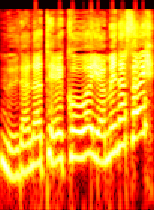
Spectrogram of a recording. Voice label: voice jp; renri

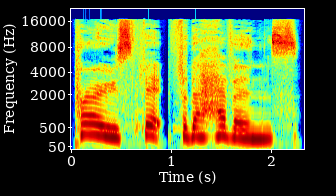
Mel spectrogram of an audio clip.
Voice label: variable chant

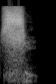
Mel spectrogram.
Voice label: damaged jp

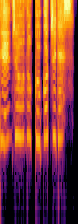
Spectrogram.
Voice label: Voice healed, jp; sincere

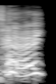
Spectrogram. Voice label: Voice attack jp; kid

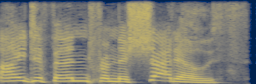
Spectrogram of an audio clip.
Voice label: chant

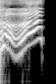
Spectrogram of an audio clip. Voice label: attack, jp; sincere

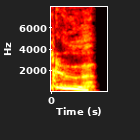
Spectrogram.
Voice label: Voice damaged

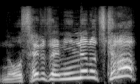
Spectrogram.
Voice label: Voice limitbreak jp

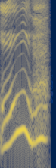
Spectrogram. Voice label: Voice damaged

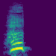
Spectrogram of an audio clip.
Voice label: attack, jp; maturika

